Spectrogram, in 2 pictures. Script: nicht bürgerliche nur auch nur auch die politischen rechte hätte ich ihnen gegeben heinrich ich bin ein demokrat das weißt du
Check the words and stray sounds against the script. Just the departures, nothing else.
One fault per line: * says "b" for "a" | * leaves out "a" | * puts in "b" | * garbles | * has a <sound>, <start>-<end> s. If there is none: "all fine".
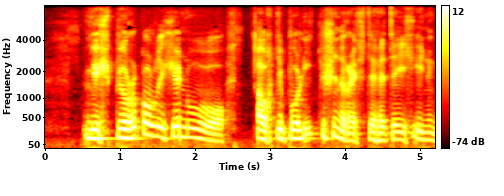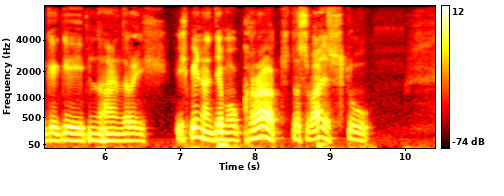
* leaves out "nur auch"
